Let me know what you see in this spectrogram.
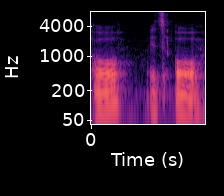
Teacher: Hungarian O is more closed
